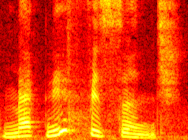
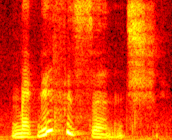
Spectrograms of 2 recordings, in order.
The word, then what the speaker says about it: magnificent: คะ คำ ถัด ไป magnificent magnificent อย่า ลืม นะ คะ สุด ท้าย T ออก เสียง ชัด ๆ แล้ว ก็ คำ ถัด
